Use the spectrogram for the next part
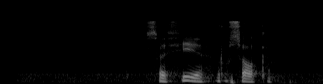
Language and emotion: Russian, neutral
